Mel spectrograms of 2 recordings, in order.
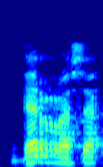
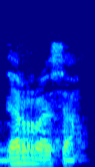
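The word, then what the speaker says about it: دَرَّسَ: the short vowels so here we pronounce darasa and in this one we say so darasa is to study der rasa is to teach someone so Dar rasa is casual or sorry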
